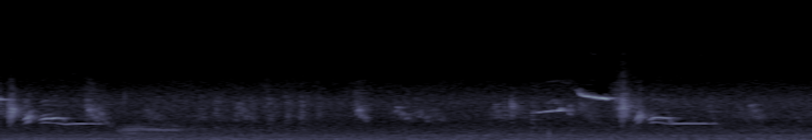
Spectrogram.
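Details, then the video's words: Blyth's reed warbler singing in Pavlodar: high, scattered whistles and thin clicks, short sliding notes and a brief lower burr, delivered in an uneven rapid stream over faint background hiss. "НА КОНЦЕРТЕ САДОВОЙ КАМЫШЕВКИ"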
